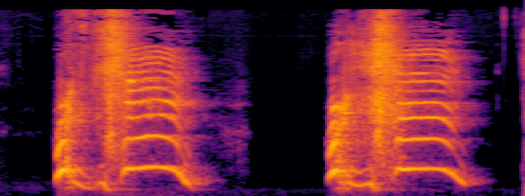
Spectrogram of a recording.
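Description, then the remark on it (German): Two loud sneezes about a second and a half apart, each a sharp breathy burst sliding into a high, pitched vocal tail, with silence between them. “Ich muss niesen, Achtung.”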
